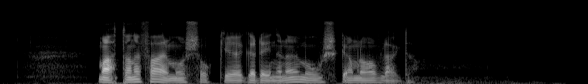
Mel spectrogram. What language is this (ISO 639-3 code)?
swe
